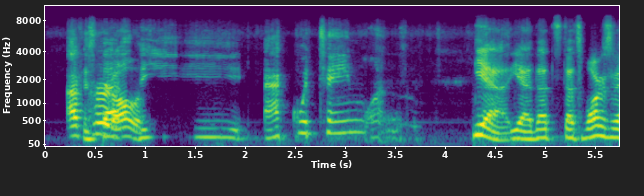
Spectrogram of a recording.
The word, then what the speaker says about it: Aquitaine: I've Is heard that all of the Aquitaine one?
